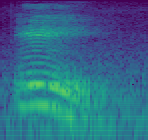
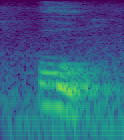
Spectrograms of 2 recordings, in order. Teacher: ए में जीभ आगे है और ओ में जीभ पीछे है।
